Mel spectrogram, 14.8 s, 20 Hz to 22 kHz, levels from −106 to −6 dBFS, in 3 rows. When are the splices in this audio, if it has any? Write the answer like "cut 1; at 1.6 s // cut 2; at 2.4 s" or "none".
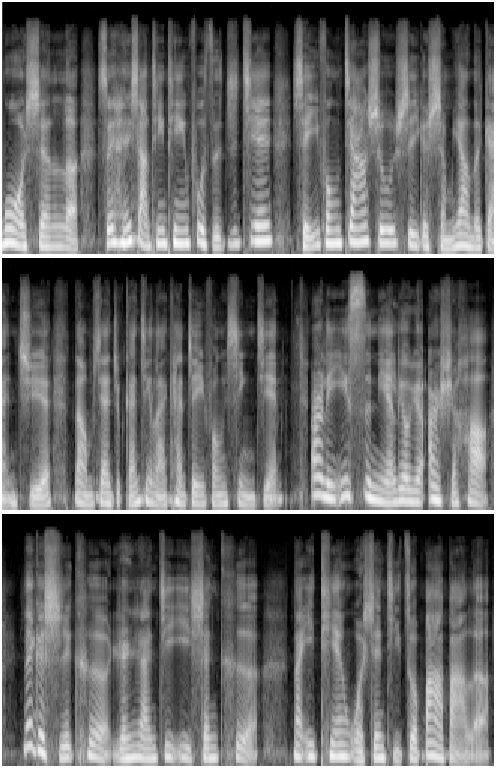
cut 1; at 8.0 s // cut 2; at 9.9 s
